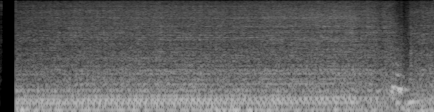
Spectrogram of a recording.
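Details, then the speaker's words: Turbocharged engine at wide open throttle with a steady fluttering chatter over the drone: compressor surge. The turbo is pushing more air than the engine can ingest, a turbo-engine mismatch that a blow-off valve cannot fix; it needs turbo modification or component changes. "when turbo photo occurs during wide open throttle it means that your turbocharger is trying to stuff more air into the engine than the engine can ingest"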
